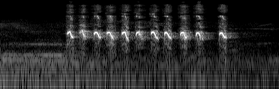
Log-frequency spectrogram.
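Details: Female yellow-vented bulbul mating call aimed at a male: a tight string of about ten bright, slightly downslurred notes in just over a second, then a final separate note. A faint tone sounds beforehand.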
